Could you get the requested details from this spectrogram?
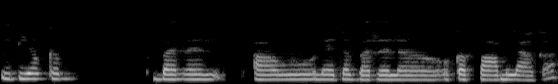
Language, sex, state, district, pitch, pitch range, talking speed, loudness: Telugu, female, Telangana, Nalgonda, 230 Hz, 220-235 Hz, 95 wpm, -26 LUFS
